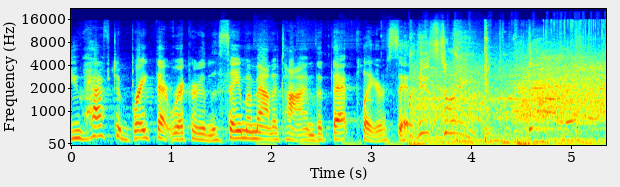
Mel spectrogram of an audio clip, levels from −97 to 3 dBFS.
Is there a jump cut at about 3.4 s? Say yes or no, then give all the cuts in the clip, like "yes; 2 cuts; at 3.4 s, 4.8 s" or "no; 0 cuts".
yes; 1 cut; at 3.4 s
